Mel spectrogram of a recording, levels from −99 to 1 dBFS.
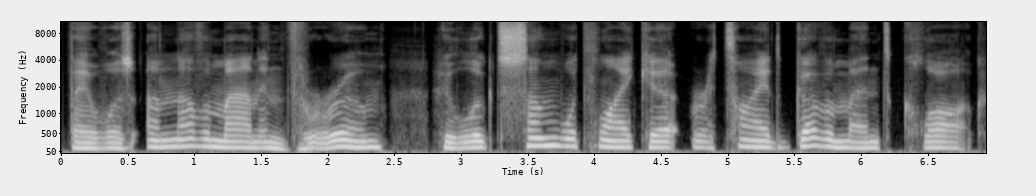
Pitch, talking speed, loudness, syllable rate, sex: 155 Hz, 130 wpm, -19 LUFS, 4.0 syllables/s, male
